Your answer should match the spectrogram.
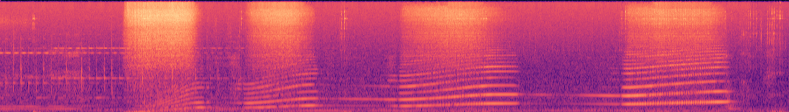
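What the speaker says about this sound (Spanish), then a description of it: "Esto es lo que se llama la sirena de Cagnard." A Cagniard de la Tour siren with spinning perforated wheels, driven by blown air in a classroom demonstration, wails in several rising and falling sweeps whose pitch climbs as the wheels speed up, loud and close, with no talk over it.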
